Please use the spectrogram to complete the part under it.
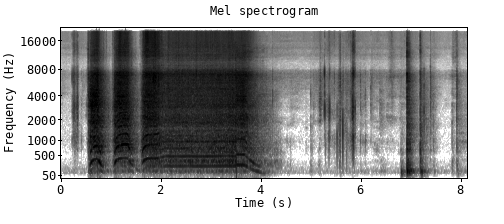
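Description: A stick blender whirs loudly in a jug of softened marinade ingredients for about three seconds after two short pulses, then cuts out, leaving faint clatter and a brief thump.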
